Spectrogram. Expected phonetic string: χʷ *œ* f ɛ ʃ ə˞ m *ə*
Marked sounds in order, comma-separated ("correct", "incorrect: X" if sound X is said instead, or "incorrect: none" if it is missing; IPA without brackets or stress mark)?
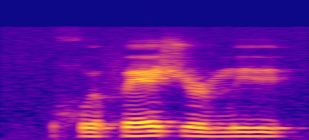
incorrect: ə, incorrect: ɪ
